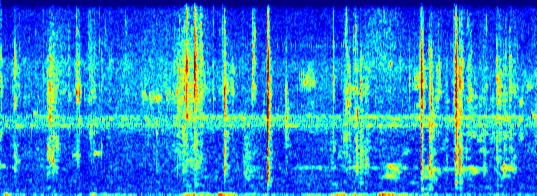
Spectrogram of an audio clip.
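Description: Faint, irregular small clicks and rustles with a few soft low thumps, like close handling noise, over a faint steady high tone.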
